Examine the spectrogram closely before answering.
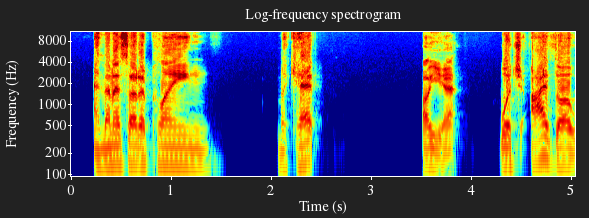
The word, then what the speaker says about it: Maquette: And I was like, wow, it's pronounced Maquette.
